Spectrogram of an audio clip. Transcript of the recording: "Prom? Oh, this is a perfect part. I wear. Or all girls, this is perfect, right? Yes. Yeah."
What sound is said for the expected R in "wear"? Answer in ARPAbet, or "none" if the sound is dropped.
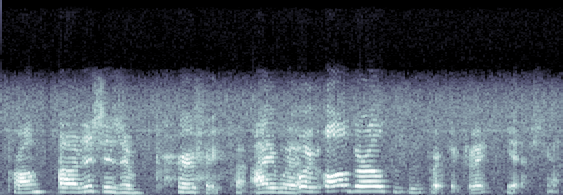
L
